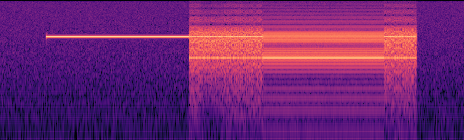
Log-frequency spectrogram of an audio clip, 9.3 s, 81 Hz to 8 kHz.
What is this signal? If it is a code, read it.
Cassette data (Kansas City type), 1200 baud, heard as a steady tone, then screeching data.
